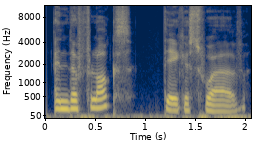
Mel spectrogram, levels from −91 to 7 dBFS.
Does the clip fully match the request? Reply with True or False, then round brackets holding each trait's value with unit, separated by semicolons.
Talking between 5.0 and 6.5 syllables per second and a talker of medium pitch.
False (4.4 syllables/s; 175 Hz)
